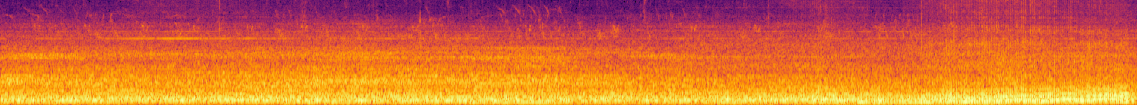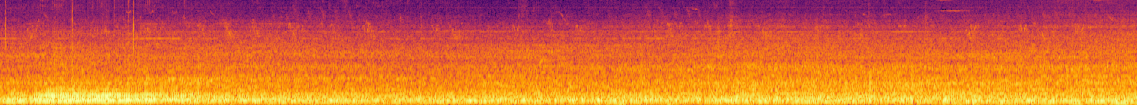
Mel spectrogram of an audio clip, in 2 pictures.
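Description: Engines of a twin-engine propeller aircraft running steadily as it taxis, swelling louder for a few seconds around the middle.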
